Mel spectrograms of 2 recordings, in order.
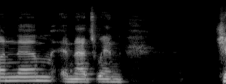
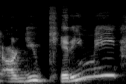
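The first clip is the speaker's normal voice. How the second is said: higher, incredulous challenge; acted indignation; 6 semitones higher than usual. Retold castmate confronting her accuser, indignant disbelief. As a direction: throw it back in disbelief. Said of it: "And Jen's like".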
